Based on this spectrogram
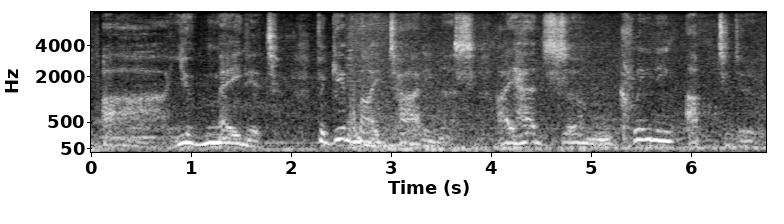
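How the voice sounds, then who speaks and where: Man in a put-on character voice over loud background noise. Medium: machinima. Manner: smooth, condescending.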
